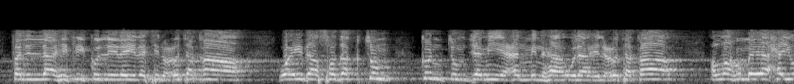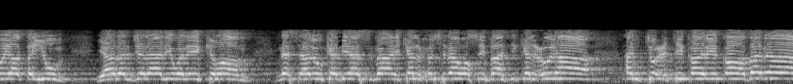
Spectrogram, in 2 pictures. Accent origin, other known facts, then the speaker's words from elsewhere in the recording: Egypt; اللهم احفظ بلدنا مصر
